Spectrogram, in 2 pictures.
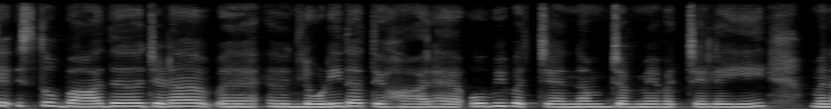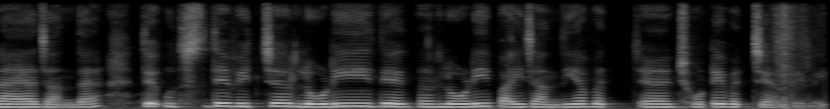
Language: Punjabi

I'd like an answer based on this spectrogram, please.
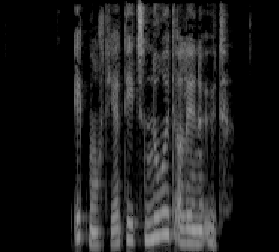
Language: Western Frisian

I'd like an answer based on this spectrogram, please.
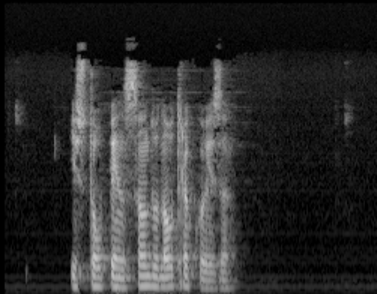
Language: Portuguese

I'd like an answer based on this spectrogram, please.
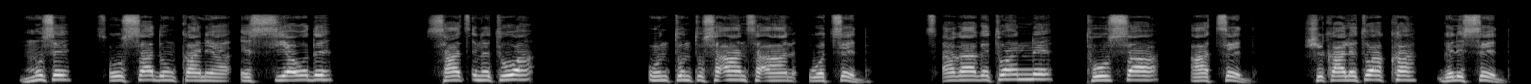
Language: Dawro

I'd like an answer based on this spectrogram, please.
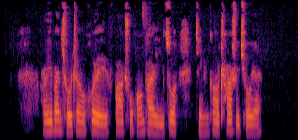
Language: Chinese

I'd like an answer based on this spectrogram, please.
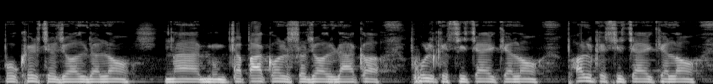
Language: Maithili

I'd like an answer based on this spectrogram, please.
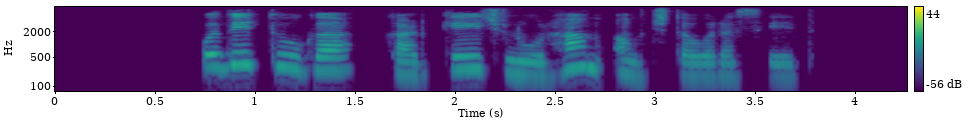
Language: Pashto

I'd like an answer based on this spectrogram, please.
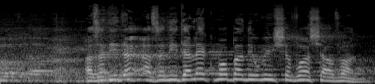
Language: Hebrew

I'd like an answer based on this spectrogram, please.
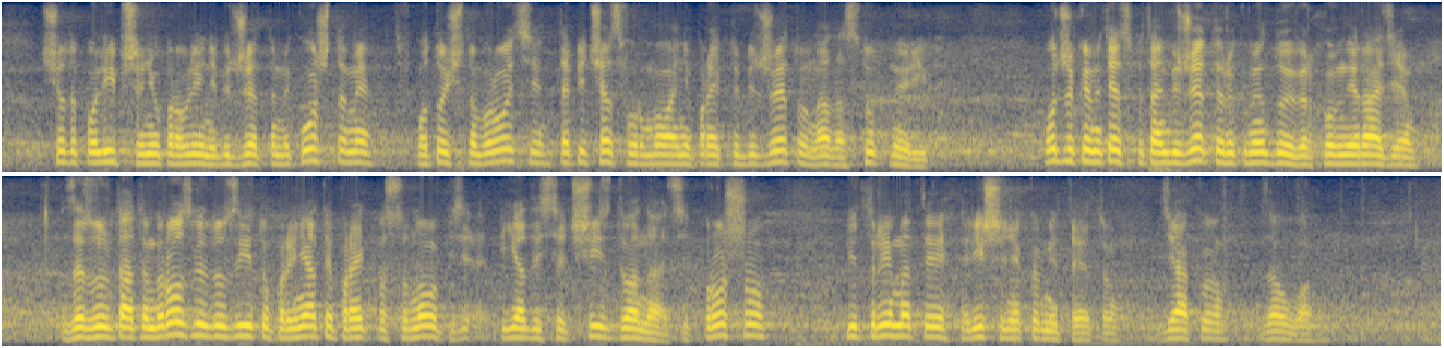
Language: Ukrainian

